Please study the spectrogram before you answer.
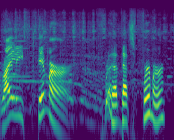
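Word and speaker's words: Pfrimmer: That's Frimmer. Firmer? Frimmer. Firmer. Frimmer. P-F-R. Frimmer. Firmer. Frimmer. Frimmer. No, the P is silent.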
